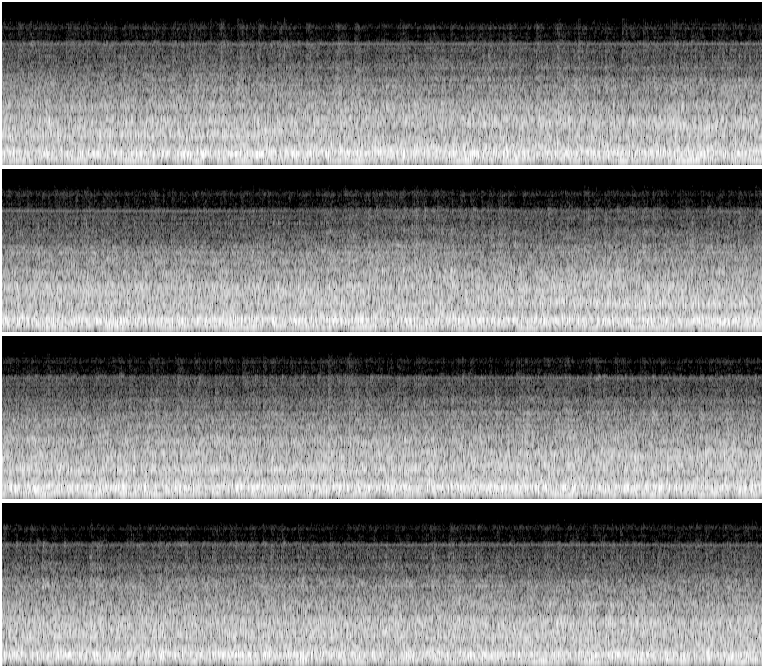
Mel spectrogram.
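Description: Steady background hum and hiss of room tone, with a low drone and no distinct events.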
